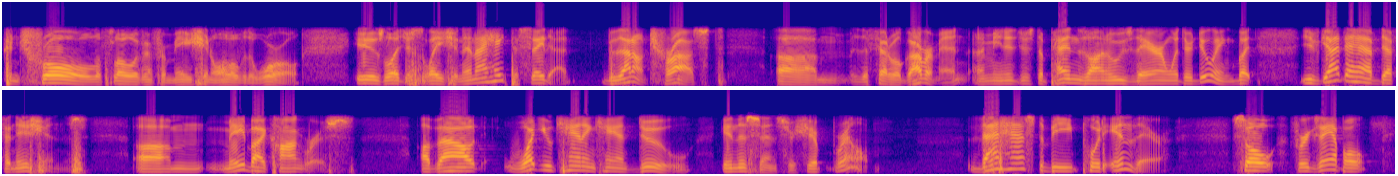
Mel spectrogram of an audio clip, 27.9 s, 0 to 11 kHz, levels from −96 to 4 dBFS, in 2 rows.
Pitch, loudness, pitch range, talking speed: 130 Hz, -20 LUFS, 115-150 Hz, 145 wpm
